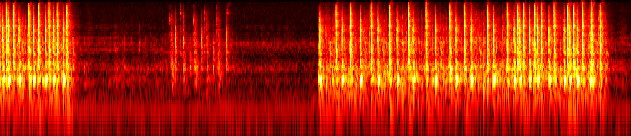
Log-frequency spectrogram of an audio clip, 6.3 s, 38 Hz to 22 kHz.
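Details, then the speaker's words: Vintage Alps-mechanism pen plotter (CGP-115/MCP-40 type), refurbished, printing its character set (power feed held at switch-on): fast chattering ticks in bursts with short pauses over a faint hum; printing normally. "And according to the manual, if you hold down power feed and turn it on, it'll do a print of the current character set."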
